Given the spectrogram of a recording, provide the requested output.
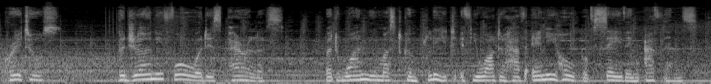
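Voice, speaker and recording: An actress playing a regal, calm goddess in a video game, speaking in a solemn, formal, instructive way. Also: female voice, medium pitch, moderate pace, close to an everyday voice. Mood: solemn, guiding. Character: regal, calm goddess woman guiding a warrior. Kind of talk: dramatic video game voice acting. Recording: music behind voice.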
